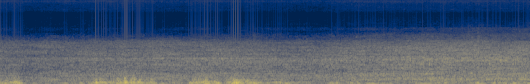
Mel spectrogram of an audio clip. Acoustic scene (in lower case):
street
